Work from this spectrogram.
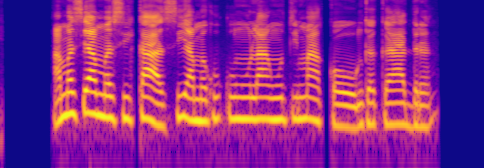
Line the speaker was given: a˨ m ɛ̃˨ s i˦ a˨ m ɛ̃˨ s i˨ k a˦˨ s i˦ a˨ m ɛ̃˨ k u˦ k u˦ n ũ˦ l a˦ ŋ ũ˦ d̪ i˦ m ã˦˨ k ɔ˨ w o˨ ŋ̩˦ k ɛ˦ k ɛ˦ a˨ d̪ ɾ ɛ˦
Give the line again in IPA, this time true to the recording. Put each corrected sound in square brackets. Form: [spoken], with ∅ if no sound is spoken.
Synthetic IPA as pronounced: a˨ m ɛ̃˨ s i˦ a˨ m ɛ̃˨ s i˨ k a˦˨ s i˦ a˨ m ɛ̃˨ k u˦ k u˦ [ŋ] ũ˦ l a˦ ŋ ũ˦ [t̪] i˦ m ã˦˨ k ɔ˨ w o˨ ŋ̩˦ k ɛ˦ k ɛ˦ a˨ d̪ ɾ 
